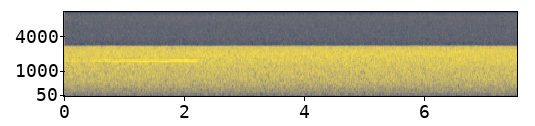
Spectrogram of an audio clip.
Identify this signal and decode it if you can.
FT8.
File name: contests / sept-vhf-k5tr- -0300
